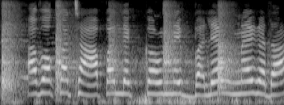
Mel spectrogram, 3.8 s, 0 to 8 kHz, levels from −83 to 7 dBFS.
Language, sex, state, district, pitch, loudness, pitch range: Telugu, female, Telangana, Nalgonda, 330 Hz, -13 LUFS, 315-340 Hz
